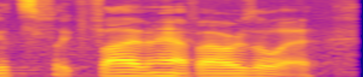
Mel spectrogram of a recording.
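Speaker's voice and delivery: ordinary talk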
